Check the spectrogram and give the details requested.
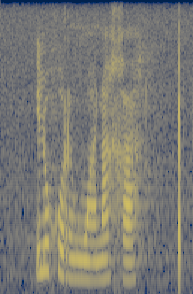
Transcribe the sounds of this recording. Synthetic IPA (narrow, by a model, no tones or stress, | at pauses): ɪlɪχʊrɪŋ̩ŋwanaχa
